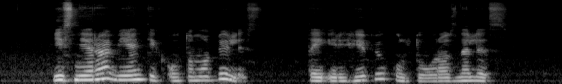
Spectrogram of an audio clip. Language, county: Lithuanian, Šiauliai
